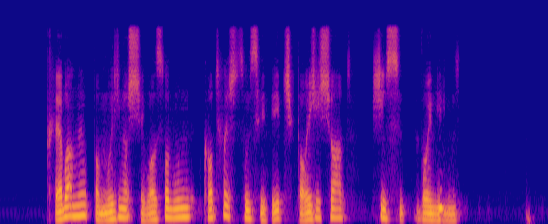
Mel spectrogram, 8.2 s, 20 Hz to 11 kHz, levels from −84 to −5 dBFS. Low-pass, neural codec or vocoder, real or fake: 7.2 kHz; codec, 16 kHz, 0.5 kbps, FreqCodec, larger model; fake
